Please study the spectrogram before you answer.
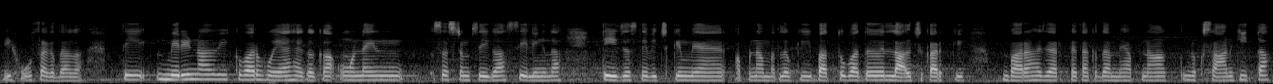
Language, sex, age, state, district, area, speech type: Punjabi, female, 18-30, Punjab, Sangrur, rural, spontaneous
